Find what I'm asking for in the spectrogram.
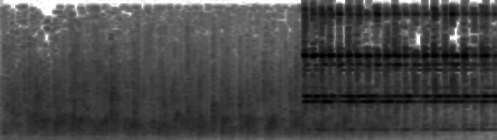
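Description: A red bell rings out with bright, sustained metallic tones, starting partway through and continuing to the end, layered over a steady wash of applause-like noise.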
